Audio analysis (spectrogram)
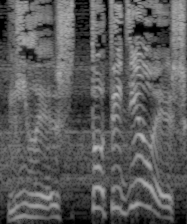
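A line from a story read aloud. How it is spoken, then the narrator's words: Anguished shout. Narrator (Russian): С мукой в голосе закричал он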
